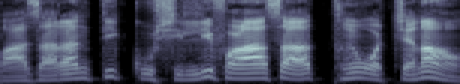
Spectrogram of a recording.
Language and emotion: Goan Konkani, disgusted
